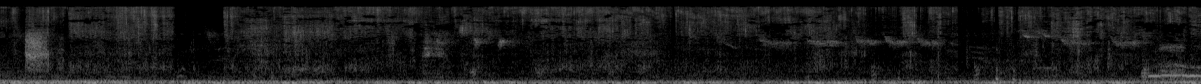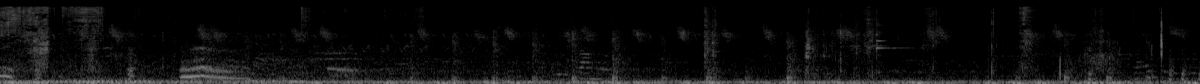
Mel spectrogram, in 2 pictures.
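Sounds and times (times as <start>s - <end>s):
water spraying from hose nozzle: 0.0s - 15.5s
farm birds calling: 8.2s - 17.8s.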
